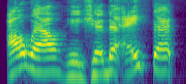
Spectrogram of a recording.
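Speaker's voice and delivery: high, loud careless shrug voice; mocking impression. Mocking a careless dad to the stream. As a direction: mimic him brushing it off, loud and high. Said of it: "He'd be like".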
